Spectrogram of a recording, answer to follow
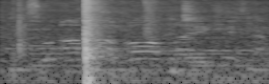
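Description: Bare feet landing on a folding foam gymnastics mat with one sharp thud about two-thirds of a second in, as a gainer swing flip comes down.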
